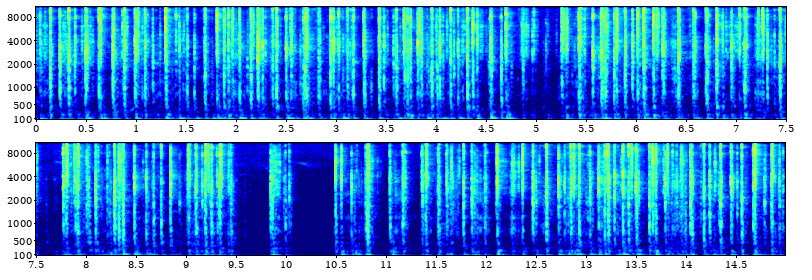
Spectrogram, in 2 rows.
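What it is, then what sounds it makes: Plastic computer keyboard, typed on. Rapid fingertip typing from both hands with short nails on a full-size black plastic keyboard with German key labels and hollow keys. A dense stream of crisp, bright clicks carries over a steady low hum, with brief pauses around 5, 7.5 and 10 seconds.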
